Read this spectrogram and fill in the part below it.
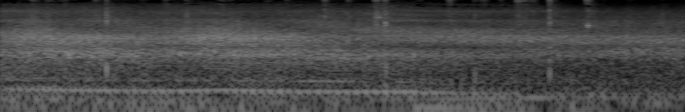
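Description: A tennis ball pops off a racket again and again.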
